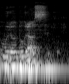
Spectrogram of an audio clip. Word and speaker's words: Ouroboroz: Vi heter ju Ouroboroz. Nu sa jag hur det uttalades, så nu spoilar jag det.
